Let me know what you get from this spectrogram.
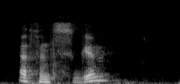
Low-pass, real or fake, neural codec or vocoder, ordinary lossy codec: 7.2 kHz; real; none; Opus, 16 kbps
